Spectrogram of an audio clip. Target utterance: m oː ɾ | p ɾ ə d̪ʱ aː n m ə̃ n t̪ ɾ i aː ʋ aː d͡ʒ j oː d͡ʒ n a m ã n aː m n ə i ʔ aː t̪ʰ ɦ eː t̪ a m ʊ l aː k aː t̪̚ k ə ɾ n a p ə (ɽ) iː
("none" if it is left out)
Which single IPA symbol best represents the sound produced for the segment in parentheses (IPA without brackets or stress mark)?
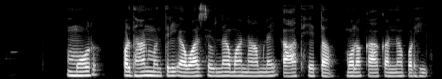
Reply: ɽ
